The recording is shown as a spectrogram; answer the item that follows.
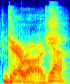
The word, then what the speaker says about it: garage: Garage is is how you say it. You say garage. Garage. So, the the stress is on the second syllable for American English.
